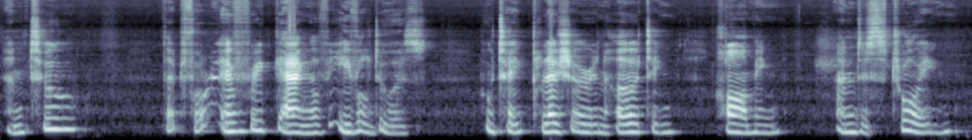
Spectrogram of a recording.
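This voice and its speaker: A woman reads a prepared speech at a museum event. She speaks very slowly and deliberately, and her voice is husky. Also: a little high, a little mellow, poor audio. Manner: slow, deliberate delivery. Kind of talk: reading a speech. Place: event hall.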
